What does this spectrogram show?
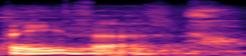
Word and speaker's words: Belvoir: So, to me, it seems it's spelt Belvoir but pronounced Beaver.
